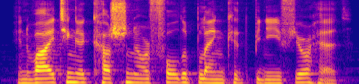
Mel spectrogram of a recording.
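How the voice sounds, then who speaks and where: Over music in the background, the speaker goes at a fairly slow pace with fairly even intonation. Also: man. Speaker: yoga nidra guide. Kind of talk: guided meditation. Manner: slow, soft-spoken.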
